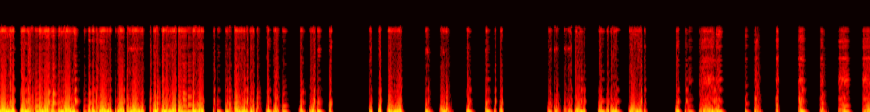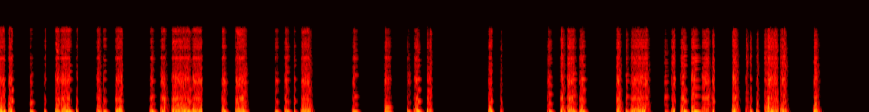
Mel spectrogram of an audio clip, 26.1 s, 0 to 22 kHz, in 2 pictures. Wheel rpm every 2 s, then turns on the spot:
0, 0, 0, 0, 0, 0, 0, 0, 0, 0, 0, 0, 0.
none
